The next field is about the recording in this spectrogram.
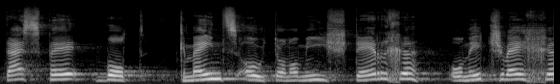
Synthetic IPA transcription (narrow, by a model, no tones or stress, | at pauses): t̪ɛspeːʋɔt̪ | kmɛɪntsawt̪onomiːʃtɛrχəʊnɪtʃʋɛχːə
